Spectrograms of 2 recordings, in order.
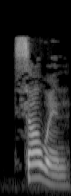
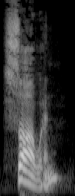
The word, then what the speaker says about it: Samhain: Samhain. – Samhain. All right. Samhain. Now, again, it's spelled S-A-M-H-A-I-N, Samhain.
